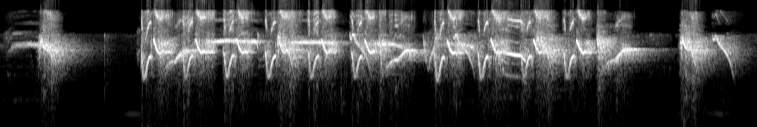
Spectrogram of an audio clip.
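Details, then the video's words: Cible bird lure call: a single high note, then a burst of rapid, insistent chirps and whistled slurs lasting about three seconds, followed by one last chirp. "Pikat suara burung cible terbaru sangat ampuh"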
